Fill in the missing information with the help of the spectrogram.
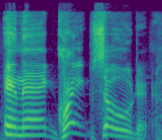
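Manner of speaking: high mock voice of friend, slowing at the end; imitating friend. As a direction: squeak it, then drag out grape soda. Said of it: "He goes".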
